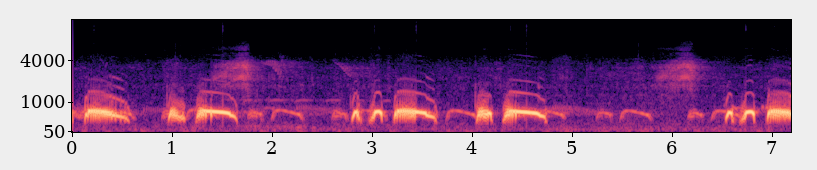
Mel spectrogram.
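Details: Decoy spotted dove calling at luring spot 41 to draw in wild doves. Four loud phrases, each opening with one or two short hoots and ending in a long, falling croo. Faint quieter coos lie between them.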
